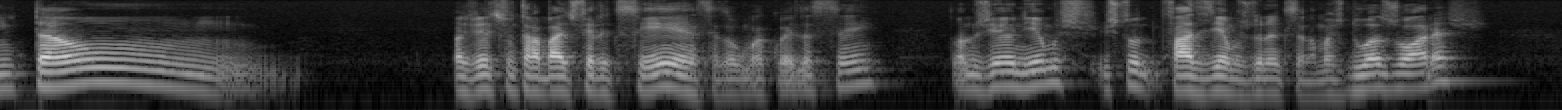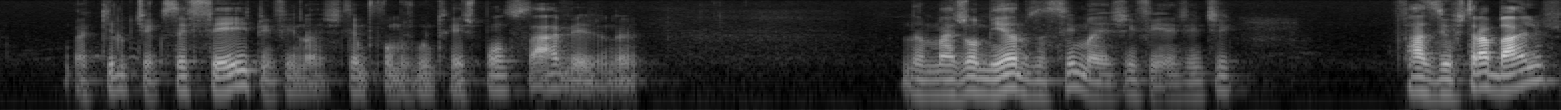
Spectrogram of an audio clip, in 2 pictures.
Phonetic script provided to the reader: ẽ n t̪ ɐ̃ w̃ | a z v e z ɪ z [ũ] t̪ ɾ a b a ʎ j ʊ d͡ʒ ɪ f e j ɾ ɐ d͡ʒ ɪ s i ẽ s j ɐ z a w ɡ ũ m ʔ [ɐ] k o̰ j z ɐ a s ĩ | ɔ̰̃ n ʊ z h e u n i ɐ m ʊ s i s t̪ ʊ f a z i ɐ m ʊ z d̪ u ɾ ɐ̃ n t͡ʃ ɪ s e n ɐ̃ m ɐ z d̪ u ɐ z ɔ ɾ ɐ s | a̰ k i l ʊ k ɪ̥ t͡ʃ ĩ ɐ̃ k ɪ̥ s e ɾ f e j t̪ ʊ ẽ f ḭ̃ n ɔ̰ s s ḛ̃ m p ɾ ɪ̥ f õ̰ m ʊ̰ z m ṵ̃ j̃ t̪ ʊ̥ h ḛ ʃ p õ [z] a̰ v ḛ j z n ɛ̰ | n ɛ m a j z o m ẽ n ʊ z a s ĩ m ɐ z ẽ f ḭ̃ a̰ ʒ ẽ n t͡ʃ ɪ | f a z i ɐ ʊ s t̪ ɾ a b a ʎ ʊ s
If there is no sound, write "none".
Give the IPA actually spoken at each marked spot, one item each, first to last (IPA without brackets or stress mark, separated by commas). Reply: ũ, ɐ, s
